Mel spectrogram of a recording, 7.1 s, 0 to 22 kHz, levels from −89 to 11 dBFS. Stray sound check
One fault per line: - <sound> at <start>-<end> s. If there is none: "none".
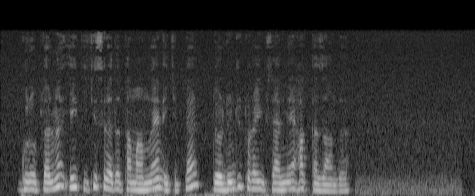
none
